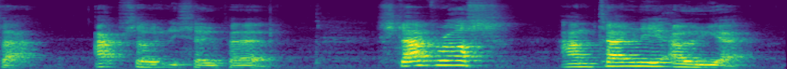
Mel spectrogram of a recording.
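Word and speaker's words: Stavros Antoniou: Steros Antonio. Yo. Now, my goddaughter has pronounced that absolutely superb. Stavros Antonio, it's spelled A-N-T-O-N-O-I-O-U, Stavros.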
